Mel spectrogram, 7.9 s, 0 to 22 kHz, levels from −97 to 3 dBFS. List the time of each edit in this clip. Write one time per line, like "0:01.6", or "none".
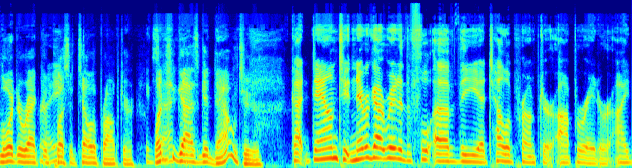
none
